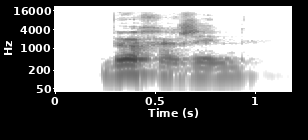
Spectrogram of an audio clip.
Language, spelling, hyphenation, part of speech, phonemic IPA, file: Dutch, burgerzin, bur‧ger‧zin, noun, /ˈbʏr.ɣərˌzɪn/, Nl-burgerzin.ogg
- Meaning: civil responsibility, sense of civic duty, public spirit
